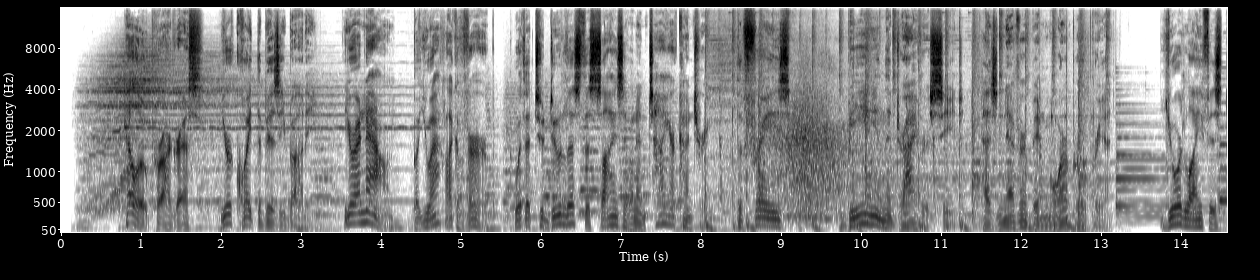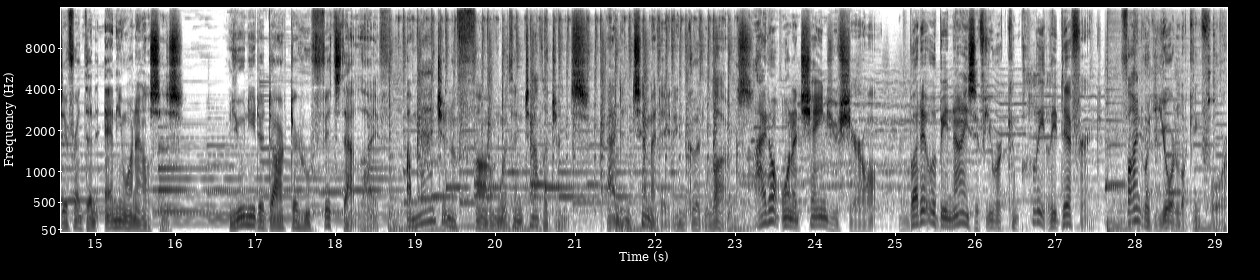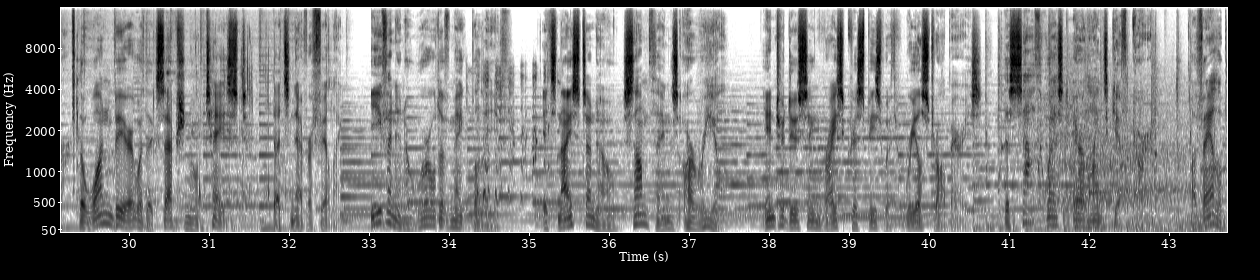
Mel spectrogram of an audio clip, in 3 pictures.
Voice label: Commercial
